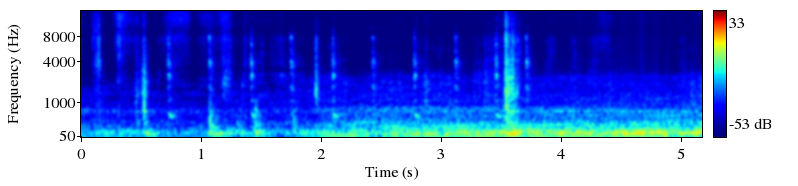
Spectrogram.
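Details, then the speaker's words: 2018 Dodge Grand Caravan SE Plus wheelchair van, 3.6-litre V6, 36,000 miles, highway test drive: steady low road drone building smoothly with speed, no clunks, flare or slipping; drives straight and transmission shifts normally. "so our cruise banned runs and drives great straight down the road shifts like it should"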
